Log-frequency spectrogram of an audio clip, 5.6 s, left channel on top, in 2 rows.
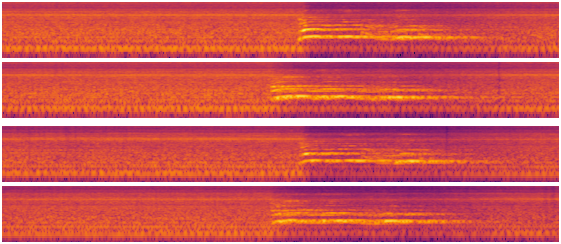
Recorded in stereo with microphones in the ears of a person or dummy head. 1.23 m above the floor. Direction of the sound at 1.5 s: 70° left (ahead or behind).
